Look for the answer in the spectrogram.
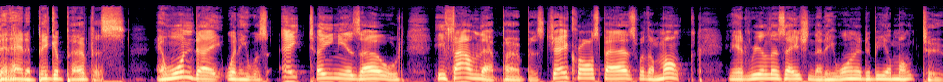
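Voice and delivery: low, Australian-sounding accent. Narrating a story aloud, in an Australian-sounding accent. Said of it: "You sounded more Australian".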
